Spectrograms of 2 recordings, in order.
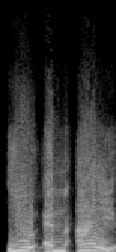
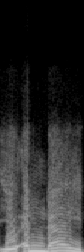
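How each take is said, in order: First: The words are said separately and carefully. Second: The words are run together into one sound. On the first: "kalau kita you and I" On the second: "orang sana nggak ada ngomong kayak gitu, you and I dia bilang"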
